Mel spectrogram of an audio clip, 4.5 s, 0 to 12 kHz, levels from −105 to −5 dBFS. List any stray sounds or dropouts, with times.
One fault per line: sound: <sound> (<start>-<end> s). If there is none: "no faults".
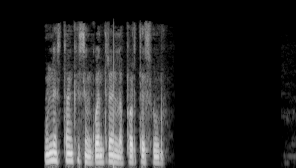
no faults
